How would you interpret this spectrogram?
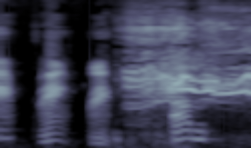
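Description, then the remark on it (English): Two short, nasal duck quacks in quick succession, then a longer, drawn-out quacking call with a raspy, buzzy edge, in a studio. Fairly loud, with no other sounds around it. “I'd heard, how'd a duck get in the studio?”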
